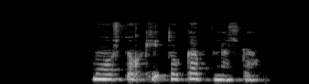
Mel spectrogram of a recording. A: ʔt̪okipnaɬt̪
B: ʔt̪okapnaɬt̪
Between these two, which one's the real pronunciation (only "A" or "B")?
B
